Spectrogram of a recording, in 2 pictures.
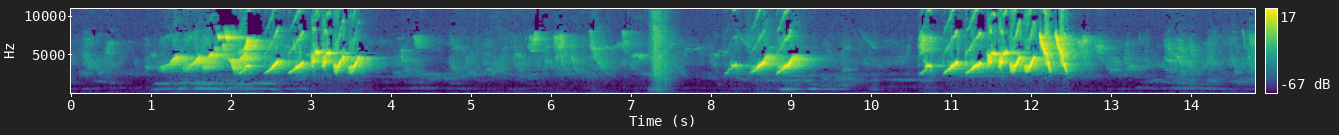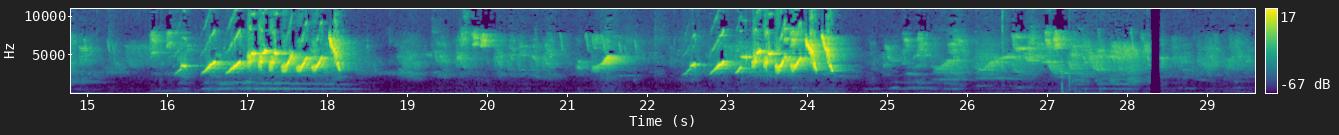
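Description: Male double-collared seedeater (coleiro) singing in five loud phrases of quick, high, repeated notes, each one to two and a half seconds long and several seconds apart, with soft twittering between them.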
